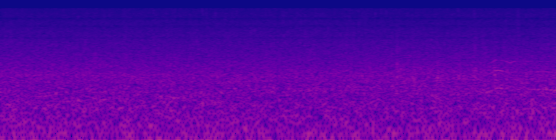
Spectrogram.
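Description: Steady rain falling on the ground and plants, an even hiss.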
